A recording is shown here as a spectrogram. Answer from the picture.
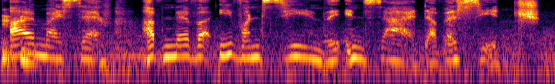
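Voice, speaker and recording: A woman in a put-on character voice at a very slow pace, over loud background noise. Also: medium pitch for a woman. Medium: video game. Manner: gentle, reminiscing.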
